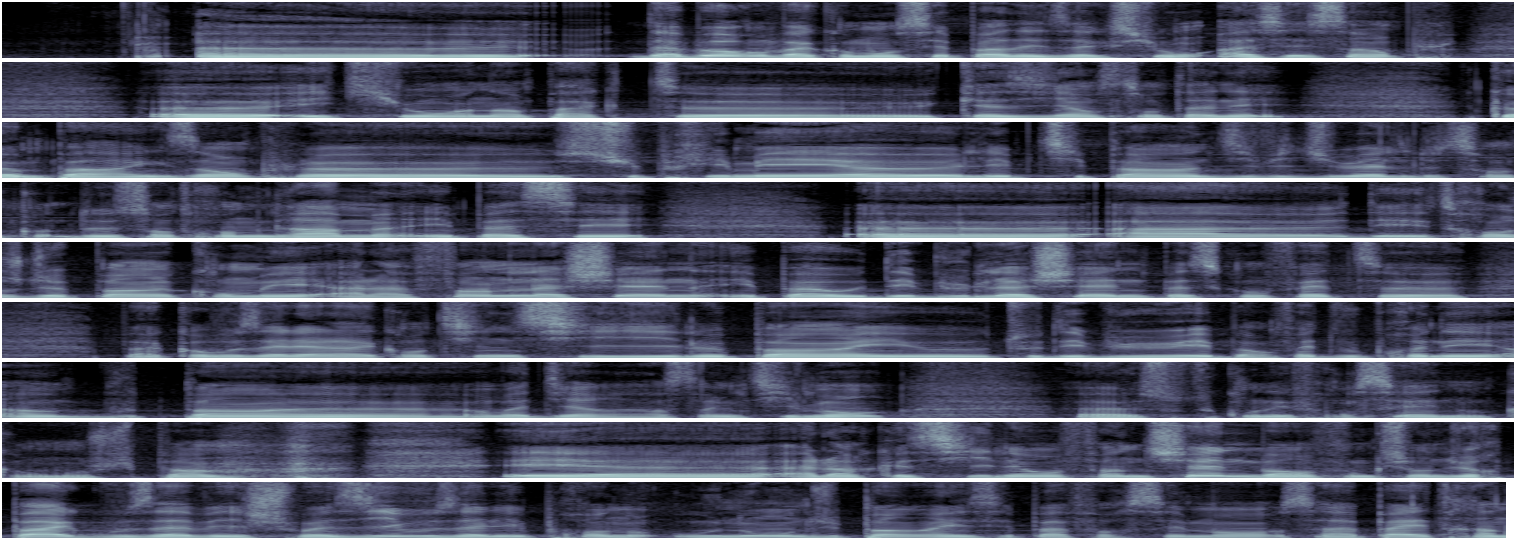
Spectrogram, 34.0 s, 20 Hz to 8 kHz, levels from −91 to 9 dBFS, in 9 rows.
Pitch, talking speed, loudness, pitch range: 165 Hz, 240 wpm, -18 LUFS, 155-175 Hz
